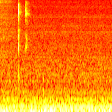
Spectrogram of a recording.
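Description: A computer mouse click, press and release in quick succession, a little under half a second in, over a faint steady low hum.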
